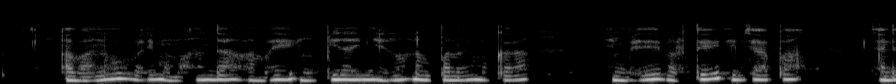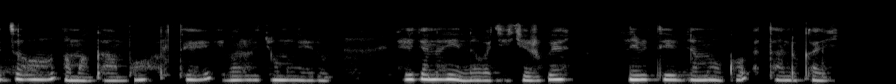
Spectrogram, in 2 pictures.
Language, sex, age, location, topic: Kinyarwanda, female, 25-35, Huye, health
